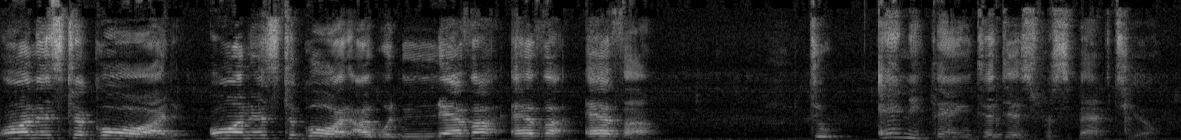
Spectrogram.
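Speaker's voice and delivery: bad put-on New York accent, loud and high. Retelling a woman's promise to another woman, in a bad New York accent. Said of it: "I'm not doing a very good New Yorker accent".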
